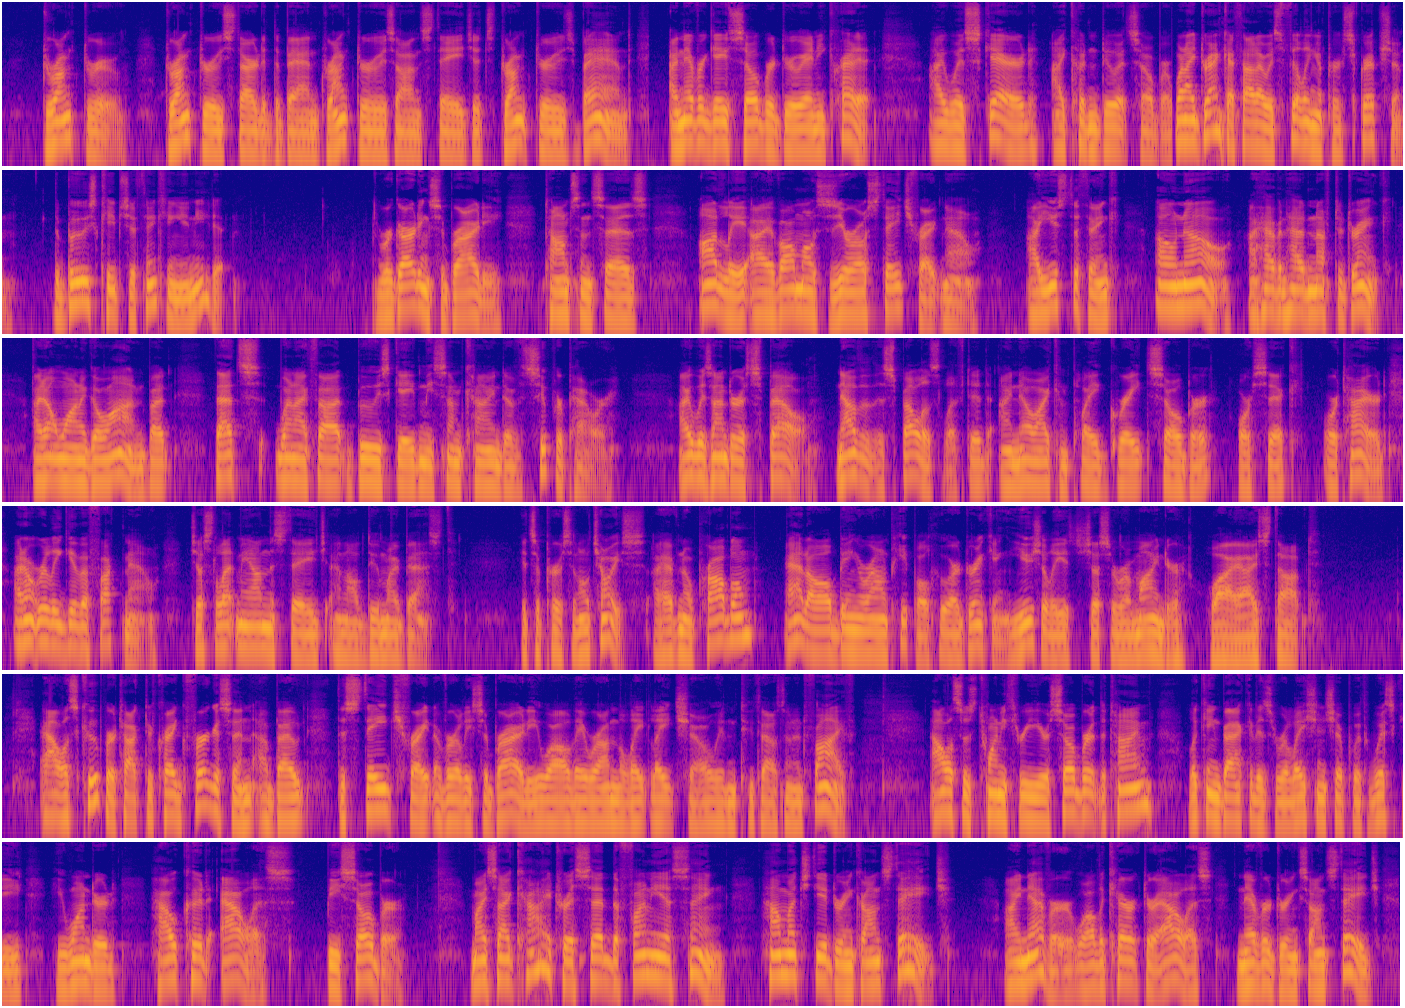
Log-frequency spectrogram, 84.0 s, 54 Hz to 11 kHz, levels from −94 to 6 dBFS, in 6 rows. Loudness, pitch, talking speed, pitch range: -21 LUFS, 100 Hz, 160 wpm, 95-115 Hz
